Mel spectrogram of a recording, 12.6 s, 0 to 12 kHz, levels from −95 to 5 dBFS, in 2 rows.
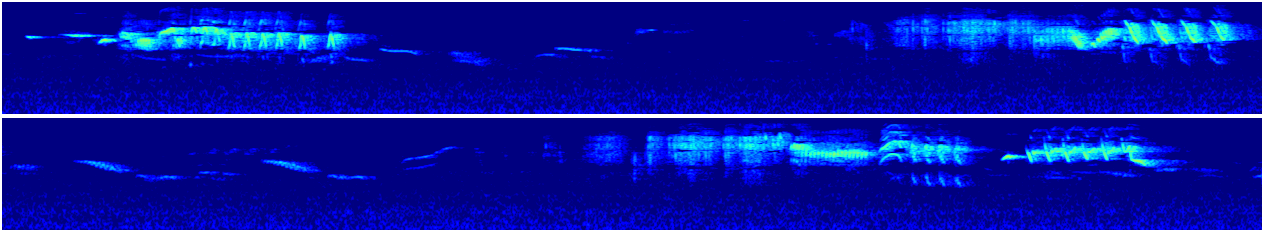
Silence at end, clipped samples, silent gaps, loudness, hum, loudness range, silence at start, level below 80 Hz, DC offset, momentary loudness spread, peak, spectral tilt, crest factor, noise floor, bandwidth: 0.45 s; under 0.1%; none; -42 LUFS; none; 15 LU; 0.1 s; under -90 dBFS; under 0.1%; 16 LU; -28 dBFS; 3 dB/octave; 22 dB; -81 dBFS; 11 kHz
